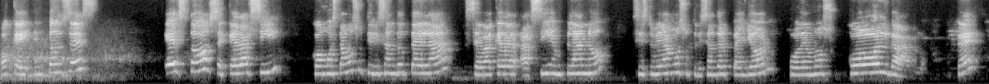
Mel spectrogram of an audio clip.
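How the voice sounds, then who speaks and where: Speaking with a Mexican accent at a fairly slow pace, this voice has ordinary pitch variation and audible room echo. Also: woman, high pitch for a woman. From Mexico, Guadalajara; Jalisco, Mexico. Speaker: crafts teacher. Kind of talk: online class tutorial. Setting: video call. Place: workshop.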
